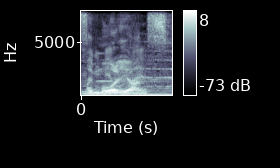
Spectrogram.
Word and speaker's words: Simoleons: Simoleons spricht man das aus.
